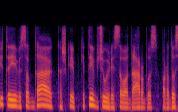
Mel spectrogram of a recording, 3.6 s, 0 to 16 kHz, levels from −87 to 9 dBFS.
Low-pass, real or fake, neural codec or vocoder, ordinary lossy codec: 7.2 kHz; fake; codec, 16 kHz, 0.8 kbps, ZipCodec; MP3, 96 kbps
